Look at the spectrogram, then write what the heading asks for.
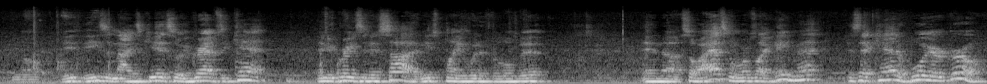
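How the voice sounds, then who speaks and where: A man with a fairly high pitch and ordinary pitch variation, fairly quick pace, audible room echo and noticeable background noise. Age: 20s. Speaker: stand-up comedian. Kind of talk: stand-up. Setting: stage with audience.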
